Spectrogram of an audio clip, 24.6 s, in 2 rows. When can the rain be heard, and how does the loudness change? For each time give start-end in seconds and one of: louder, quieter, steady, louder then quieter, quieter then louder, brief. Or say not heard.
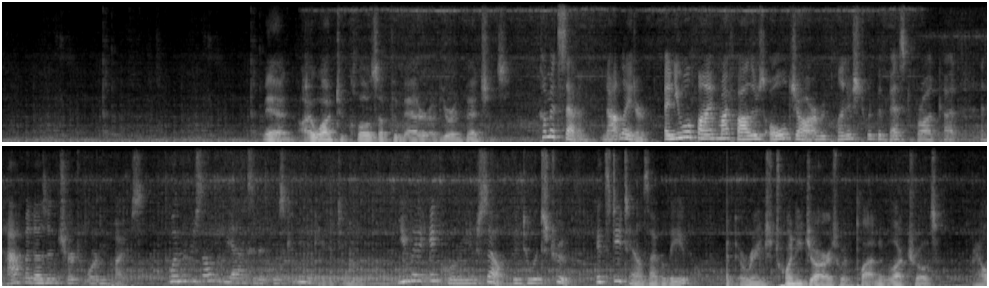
not heard.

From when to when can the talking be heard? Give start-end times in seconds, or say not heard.
3.2-24.5.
